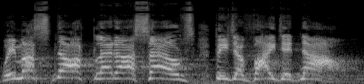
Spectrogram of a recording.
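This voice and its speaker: Proud middle-aged general, game drama, high-pitched for a man, hard-edged, commanding, grandiose, echoing hall. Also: expressive, takes it slowly, creaky, full character voice. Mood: rousing, defiant. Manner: oratorical, forceful, grandiose delivery. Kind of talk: dramatic game cutscene acting. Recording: long echoing hall, faint music behind.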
